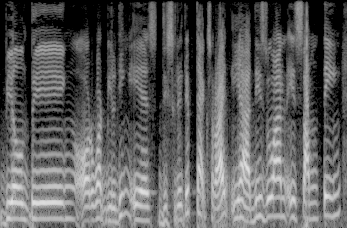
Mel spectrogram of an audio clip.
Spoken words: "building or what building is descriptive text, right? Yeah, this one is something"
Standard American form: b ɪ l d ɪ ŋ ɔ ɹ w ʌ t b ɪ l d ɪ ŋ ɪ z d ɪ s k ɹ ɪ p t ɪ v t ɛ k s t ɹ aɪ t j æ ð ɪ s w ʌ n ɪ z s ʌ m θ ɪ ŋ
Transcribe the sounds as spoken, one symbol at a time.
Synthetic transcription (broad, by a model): b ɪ l d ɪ ŋ ɔ ɹ w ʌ t b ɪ l d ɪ ŋ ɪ s d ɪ s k ɹ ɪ t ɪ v t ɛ k s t ɹ aɪ t j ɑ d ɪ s w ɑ n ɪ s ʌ m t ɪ ŋ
